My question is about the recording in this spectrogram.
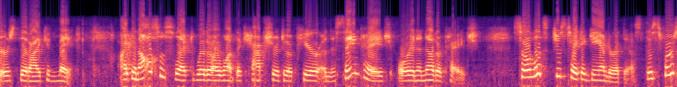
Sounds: Speech

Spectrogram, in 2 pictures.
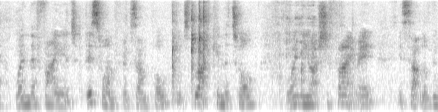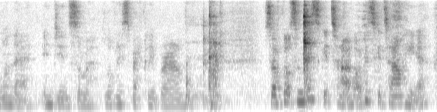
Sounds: Speech

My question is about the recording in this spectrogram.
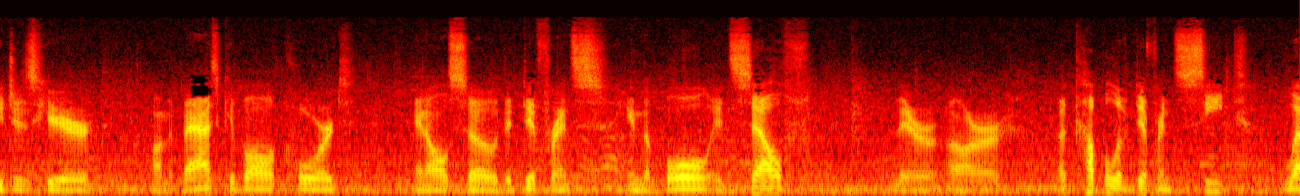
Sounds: Speech

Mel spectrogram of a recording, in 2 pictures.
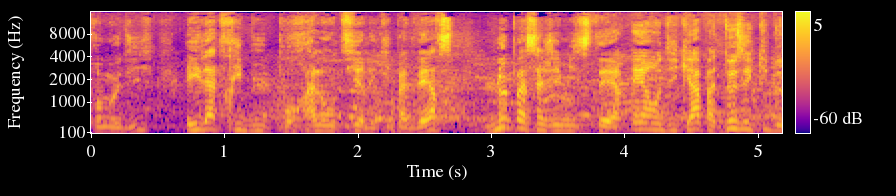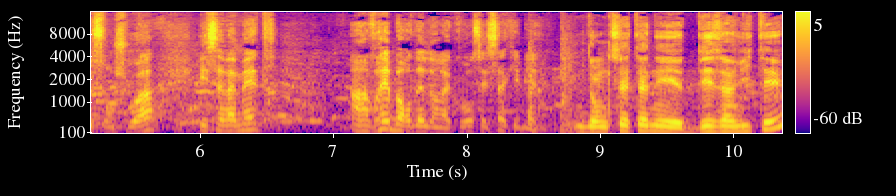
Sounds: Speech

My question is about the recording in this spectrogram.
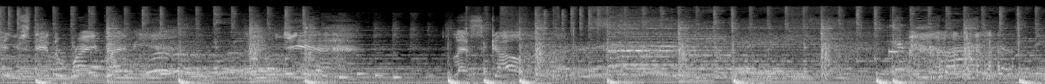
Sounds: Music

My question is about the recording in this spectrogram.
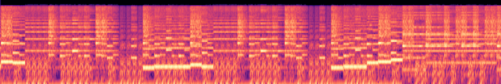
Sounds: Sound effect, Music

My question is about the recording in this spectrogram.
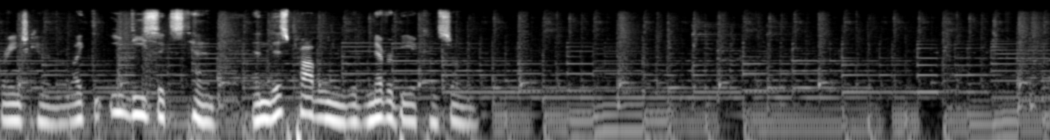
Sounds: Speech, Music

